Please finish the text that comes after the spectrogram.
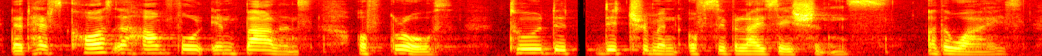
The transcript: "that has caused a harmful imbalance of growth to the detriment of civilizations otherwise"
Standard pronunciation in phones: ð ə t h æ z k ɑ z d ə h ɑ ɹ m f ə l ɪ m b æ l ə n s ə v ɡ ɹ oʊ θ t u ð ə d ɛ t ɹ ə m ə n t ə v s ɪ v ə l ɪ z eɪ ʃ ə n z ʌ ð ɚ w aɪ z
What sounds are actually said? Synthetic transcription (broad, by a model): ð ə t h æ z k ɑ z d ə h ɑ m f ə l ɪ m b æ l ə n s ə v ɡ ɹ oʊ θ t u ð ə d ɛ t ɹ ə m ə n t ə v s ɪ v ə l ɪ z eɪ ʃ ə n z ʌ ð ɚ w aɪ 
